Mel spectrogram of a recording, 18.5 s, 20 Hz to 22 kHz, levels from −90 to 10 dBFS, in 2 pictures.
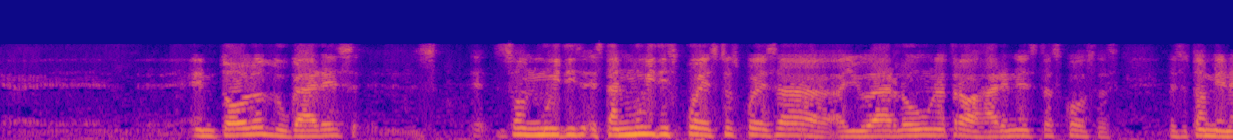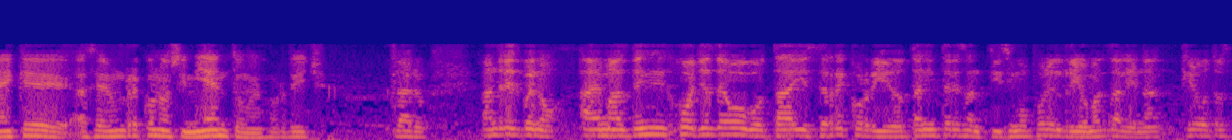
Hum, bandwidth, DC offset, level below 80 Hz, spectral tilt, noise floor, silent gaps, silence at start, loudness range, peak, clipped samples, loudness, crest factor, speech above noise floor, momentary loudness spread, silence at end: none; 6.4 kHz; under 0.1%; -54 dBFS; -6 dB/octave; -46 dBFS; none; 0 s; 7 LU; -8 dBFS; under 0.1%; -24 LUFS; 16 dB; 22 dB; 17 LU; 0 s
